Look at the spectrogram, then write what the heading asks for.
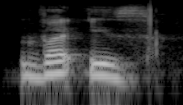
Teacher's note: وَإِذ، زال جو ہے، زال کو ہم نرمی سے ادا کریں گے اور اس کو ادا کرنے کے لیے زبان کا ایک چھوٹا سا حصہ اوپر اور نیچے والے دونوں دانتوں کے درمیان میں آئے گا تو زال ادا ہوگا۔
